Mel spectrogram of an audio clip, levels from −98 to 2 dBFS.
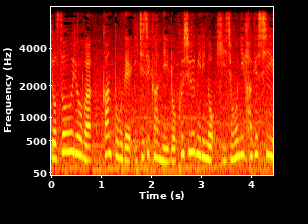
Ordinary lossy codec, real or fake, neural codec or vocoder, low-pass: none; real; none; 7.2 kHz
